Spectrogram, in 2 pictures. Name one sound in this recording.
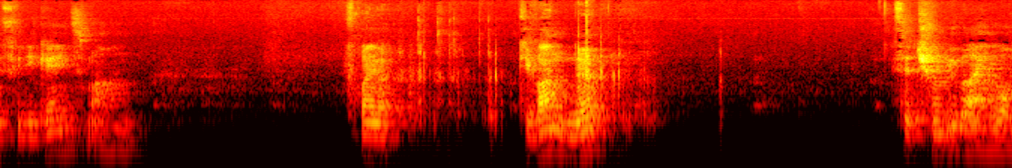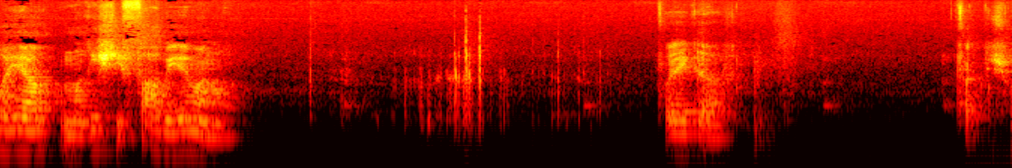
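A young man talks casually and close by, in short bursts with pauses.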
